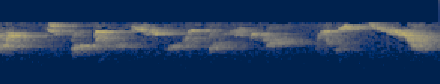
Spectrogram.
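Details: Young goldfinch aged five months, recorded at Livno, delivering an unbroken stream of quick high chirps and short trills that ends in a louder, rising buzzy note.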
